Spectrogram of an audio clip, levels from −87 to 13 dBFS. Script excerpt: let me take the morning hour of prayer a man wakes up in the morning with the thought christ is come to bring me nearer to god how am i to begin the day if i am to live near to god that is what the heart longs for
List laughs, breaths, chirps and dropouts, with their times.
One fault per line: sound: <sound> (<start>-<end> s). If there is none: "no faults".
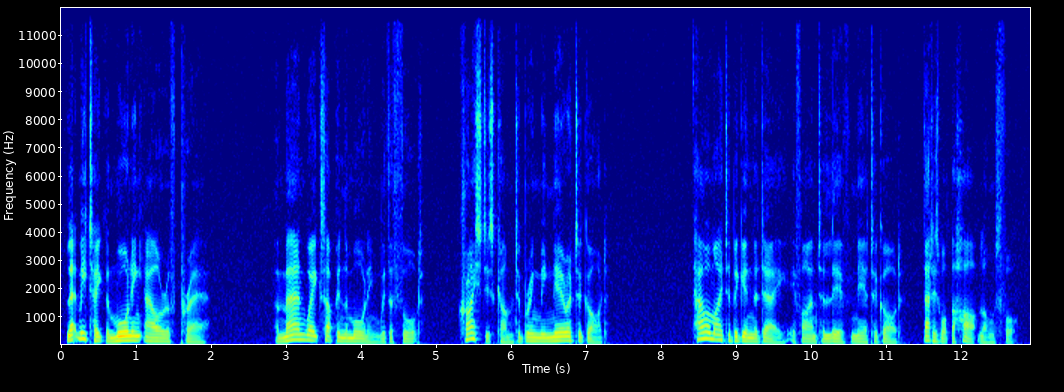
no faults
